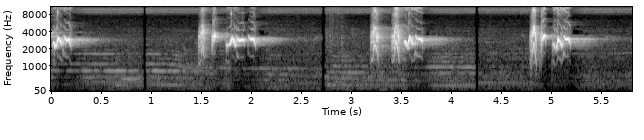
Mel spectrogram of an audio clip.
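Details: Sooty-headed bulbul, presented as a lively natural singer for bird training, delivers four quick bright phrases, some with double sharp opening notes, each ending in a short descending trill, faint low background sounds.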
